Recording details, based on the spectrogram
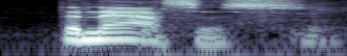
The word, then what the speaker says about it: Thanasis: Thanasis.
